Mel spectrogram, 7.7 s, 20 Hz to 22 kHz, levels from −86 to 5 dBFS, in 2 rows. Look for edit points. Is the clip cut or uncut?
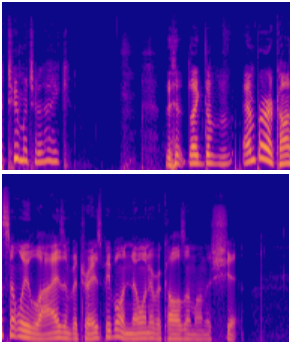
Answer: uncut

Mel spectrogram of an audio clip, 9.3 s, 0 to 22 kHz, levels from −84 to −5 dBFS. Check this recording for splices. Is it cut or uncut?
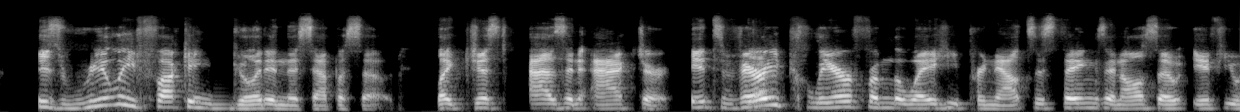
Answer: uncut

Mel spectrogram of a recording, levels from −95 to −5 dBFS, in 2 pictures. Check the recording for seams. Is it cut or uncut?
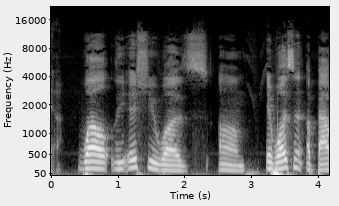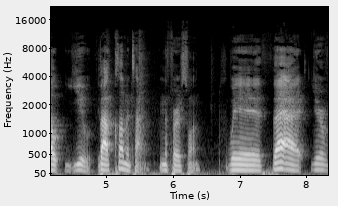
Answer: cut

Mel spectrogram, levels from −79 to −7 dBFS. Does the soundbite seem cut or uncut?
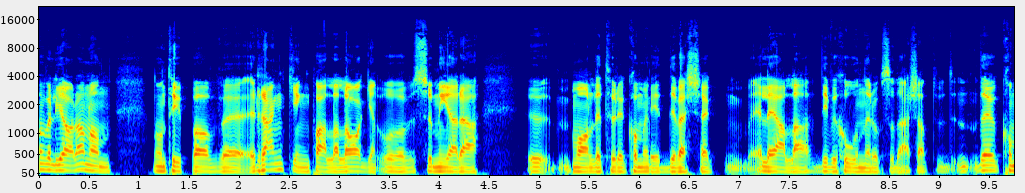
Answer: cut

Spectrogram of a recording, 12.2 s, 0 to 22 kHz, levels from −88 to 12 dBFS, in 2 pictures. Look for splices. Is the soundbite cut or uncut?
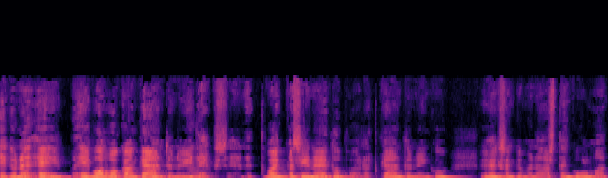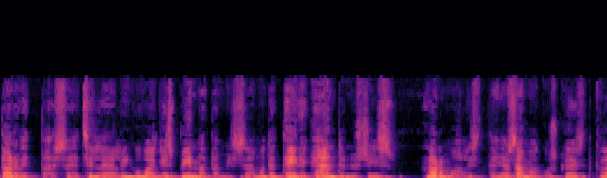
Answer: cut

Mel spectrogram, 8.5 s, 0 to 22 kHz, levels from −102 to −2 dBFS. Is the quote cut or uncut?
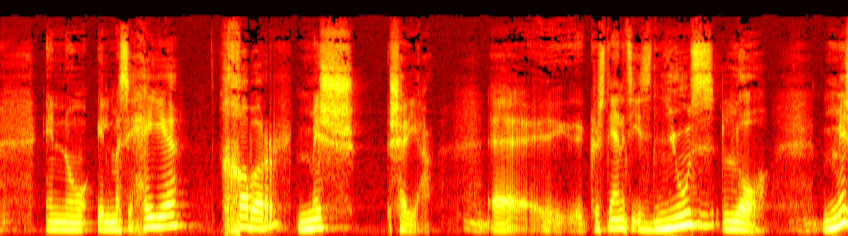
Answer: cut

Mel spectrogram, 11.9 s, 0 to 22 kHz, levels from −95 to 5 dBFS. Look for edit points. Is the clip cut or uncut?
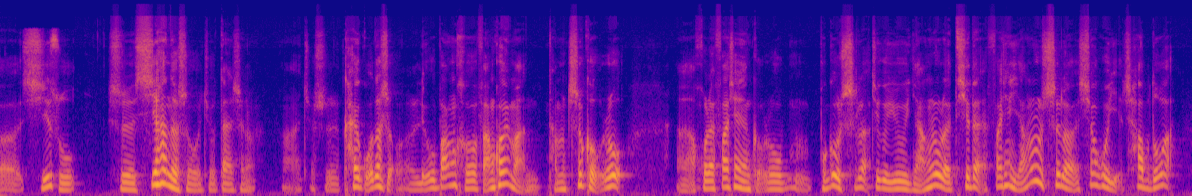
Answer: cut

